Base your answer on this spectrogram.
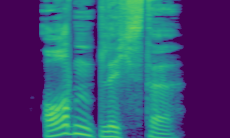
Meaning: inflection of ordentlich: 1. strong/mixed nominative/accusative feminine singular superlative degree 2. strong nominative/accusative plural superlative degree
- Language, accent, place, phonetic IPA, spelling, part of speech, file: German, Germany, Berlin, [ˈɔʁdn̩tlɪçstə], ordentlichste, adjective, De-ordentlichste.ogg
